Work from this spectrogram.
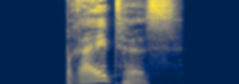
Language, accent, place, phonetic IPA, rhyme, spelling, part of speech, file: German, Germany, Berlin, [ˈbʁaɪ̯təs], -aɪ̯təs, breites, adjective, De-breites.ogg
- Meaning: strong/mixed nominative/accusative neuter singular of breit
